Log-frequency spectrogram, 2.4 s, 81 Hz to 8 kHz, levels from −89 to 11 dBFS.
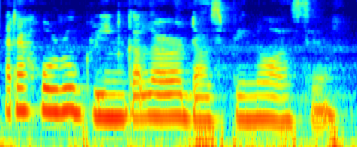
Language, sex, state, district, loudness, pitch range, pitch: Assamese, female, Assam, Kamrup Metropolitan, -13 LUFS, 200-245 Hz, 210 Hz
